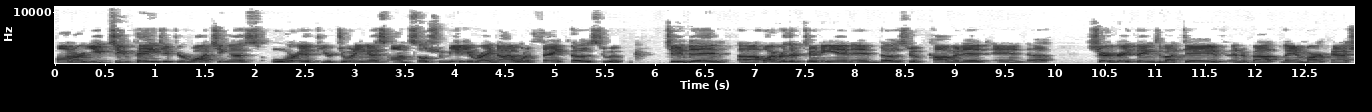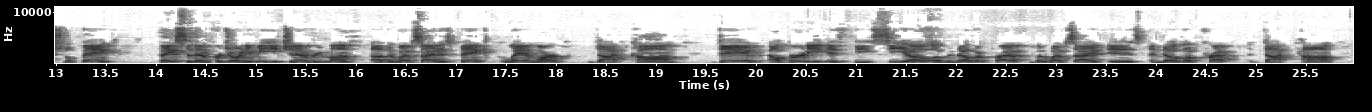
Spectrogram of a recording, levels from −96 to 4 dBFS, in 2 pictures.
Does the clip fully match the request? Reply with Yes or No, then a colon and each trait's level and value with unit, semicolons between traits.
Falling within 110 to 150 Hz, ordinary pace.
Yes: medium, 140 Hz; average, 175 wpm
